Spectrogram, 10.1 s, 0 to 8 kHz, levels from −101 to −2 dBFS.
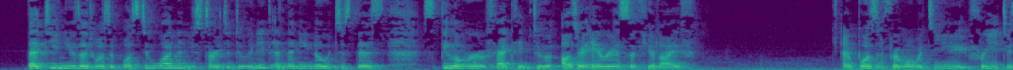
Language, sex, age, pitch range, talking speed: English, female, 10-29, 225-245 Hz, 200 wpm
